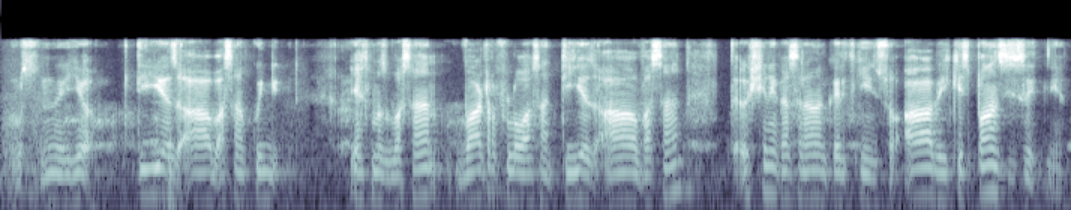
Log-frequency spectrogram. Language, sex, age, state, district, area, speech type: Kashmiri, male, 45-60, Jammu and Kashmir, Budgam, urban, spontaneous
